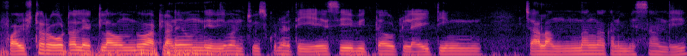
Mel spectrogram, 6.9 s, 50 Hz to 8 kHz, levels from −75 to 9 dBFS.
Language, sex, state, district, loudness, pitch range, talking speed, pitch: Telugu, male, Andhra Pradesh, Sri Satya Sai, -17 LUFS, 115-130 Hz, 130 wpm, 120 Hz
